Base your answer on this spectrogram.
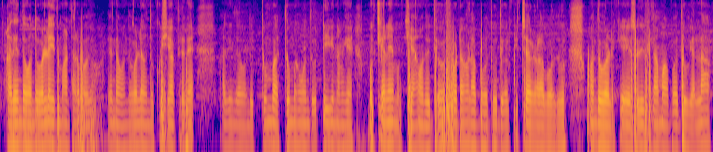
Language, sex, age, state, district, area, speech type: Kannada, male, 18-30, Karnataka, Mysore, urban, spontaneous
